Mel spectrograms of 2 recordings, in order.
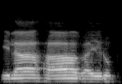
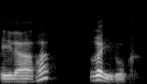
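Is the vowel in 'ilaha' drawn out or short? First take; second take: drawn out; short. First: The vowel in ilaha is drawn out long. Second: The vowel in ilaha is kept short. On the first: The speaker calls it wrong. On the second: The speaker calls it right.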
